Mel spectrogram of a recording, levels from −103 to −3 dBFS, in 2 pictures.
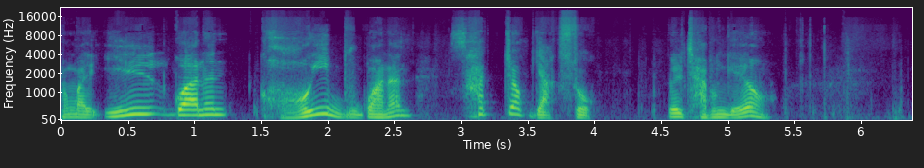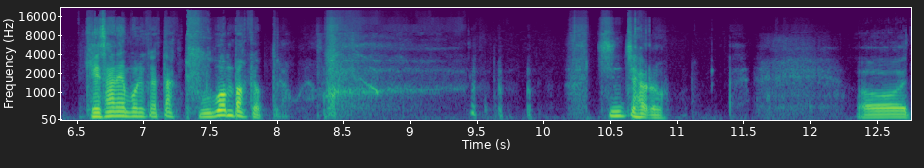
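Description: Opus voice compression runs the whole way through, and the speech sounds hoarse and slightly robotic with coarse upper band texture, which fits hybrid Opus at around 16 kbps.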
